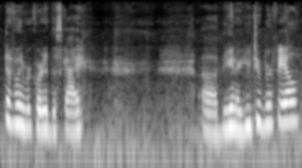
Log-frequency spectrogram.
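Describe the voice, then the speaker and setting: A woman's voice: on the high side, normal speed, a little mellow, slight background noise. A woman vlogging outdoors on her phone while walking, out of breath and making wry asides. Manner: breathy, self-deprecating asides. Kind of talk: casual vlog while walking.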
